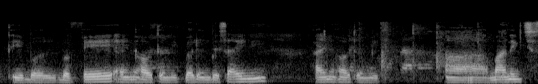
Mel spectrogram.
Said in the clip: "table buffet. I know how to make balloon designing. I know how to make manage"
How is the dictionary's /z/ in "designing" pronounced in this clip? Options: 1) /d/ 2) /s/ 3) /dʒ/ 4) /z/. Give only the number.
2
